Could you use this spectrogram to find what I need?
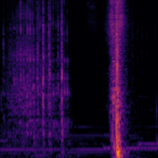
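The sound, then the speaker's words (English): A bow is drawn and an arrow shot at an elk stag in the woods lands true: a brief rustling, creaky stretch, a short silence, then one loud, sharp cracking thwack with a low thud underneath. “So he pulls back his bow.”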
